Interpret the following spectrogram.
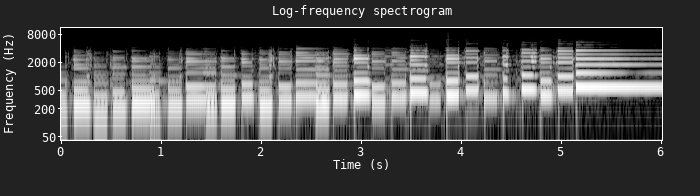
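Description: Archtop jazz guitar playing diatonic triad arpeggios up the C major scale in triplets, about six single picked notes a second rising in pitch. The run ends on one held note that rings on near the end.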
